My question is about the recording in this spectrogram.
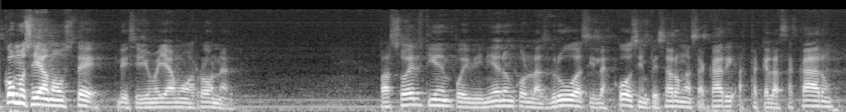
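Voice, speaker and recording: A male pastor preaching a sermon who swings from loud, emphatic preaching to a hushed storytelling voice and puts rhetorical questions to the congregation. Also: medium pitch, a little hiss or hum.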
